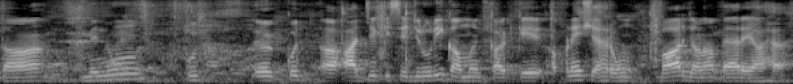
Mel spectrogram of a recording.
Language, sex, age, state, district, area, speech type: Punjabi, male, 18-30, Punjab, Pathankot, urban, spontaneous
